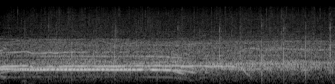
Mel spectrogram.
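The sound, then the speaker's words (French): A concert crowd ambiance, played to set a show atmosphere: the crowd applauds and cheers in a dense, steady roar, with sustained shouts and whoops that rise above the clapping and slide downward in pitch, staying loud throughout. “si je vous mets une petite ambiance de spectacle”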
